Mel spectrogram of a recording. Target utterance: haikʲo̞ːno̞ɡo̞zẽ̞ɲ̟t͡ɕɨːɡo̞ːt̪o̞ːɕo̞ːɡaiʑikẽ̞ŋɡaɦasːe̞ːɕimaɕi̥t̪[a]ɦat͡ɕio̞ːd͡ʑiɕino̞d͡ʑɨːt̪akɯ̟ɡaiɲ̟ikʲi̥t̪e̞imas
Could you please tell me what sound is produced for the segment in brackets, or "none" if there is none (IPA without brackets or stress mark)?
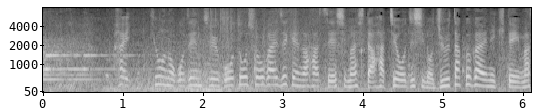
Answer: a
